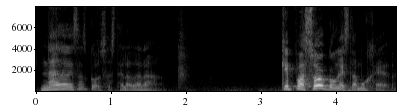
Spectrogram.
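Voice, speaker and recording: A middle-aged man with a Colombian accent preaching a sermon as pastor, his loudness rising and falling as he presses his points. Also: fairly high pitch, very animated, unhurried, gravelly. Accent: Colombian Spanish.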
